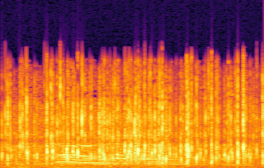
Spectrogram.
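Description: Children's audience applauding and cheering at a Día de las infancias show in the Polideportivo Islas Malvinas, a busy crowd of claps and voices with a melodic tone running through it.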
